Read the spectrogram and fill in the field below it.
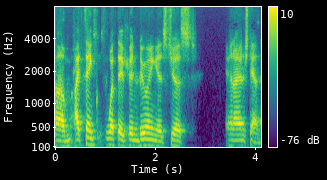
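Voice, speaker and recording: A man with a plain, everyday voice and a medium pitch talks at a moderate pace against a quiet background. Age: 60s. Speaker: developer representative answering council and residents. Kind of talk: public meeting Q&A. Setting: city council chambers.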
